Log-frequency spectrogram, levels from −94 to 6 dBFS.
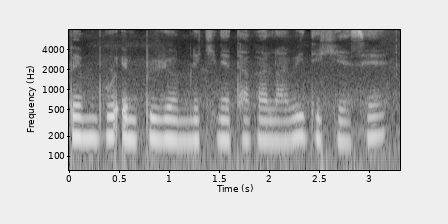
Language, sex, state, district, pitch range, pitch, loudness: Nagamese, female, Nagaland, Dimapur, 175-190 Hz, 180 Hz, -15 LUFS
